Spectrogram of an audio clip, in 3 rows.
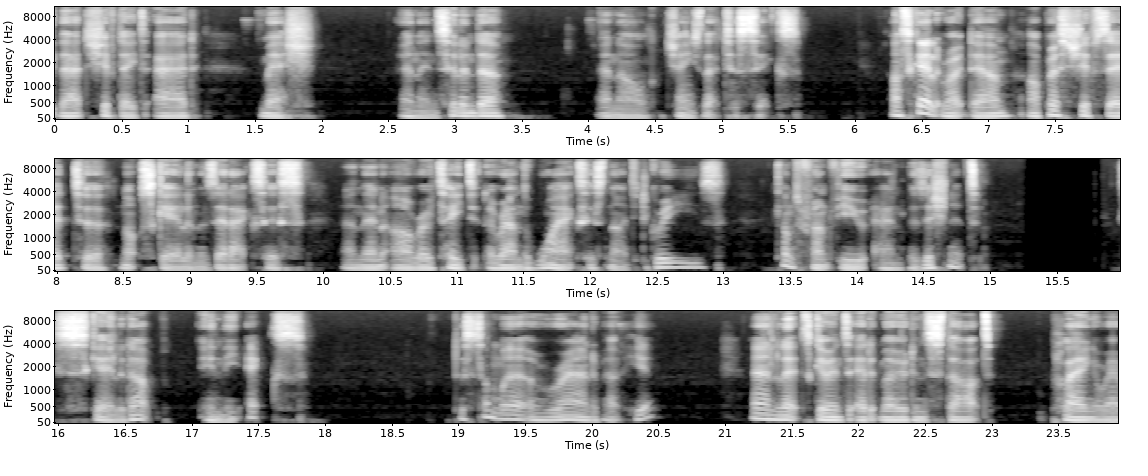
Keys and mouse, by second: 0.2 shift+a, 4.1-5.3 drag, 6.2 s, 6.9 shift+z, 9.7 drag, 10.8 r, 11.6 y, 12.0 9, 12.0 0, 12.3 Return, 13.2 KP_1, 13.7 g, 15.8 s, 17.2 x, 20.2 click, 21.6 Tab, 22.5 ctrl+r.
